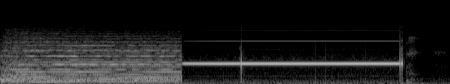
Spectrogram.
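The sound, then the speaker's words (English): An emergency broadcast system tone: a harsh, buzzy electronic blare for about two seconds, then a steady, piercing pure tone held for another two seconds before it cuts off abruptly. “I just think that's the emergency broadcasting thing.”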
